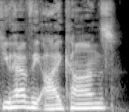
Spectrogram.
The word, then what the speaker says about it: Eikons: Like you have the icons, which it's spelled EIKONS, by the way, because it's just a cooler way to spell it.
